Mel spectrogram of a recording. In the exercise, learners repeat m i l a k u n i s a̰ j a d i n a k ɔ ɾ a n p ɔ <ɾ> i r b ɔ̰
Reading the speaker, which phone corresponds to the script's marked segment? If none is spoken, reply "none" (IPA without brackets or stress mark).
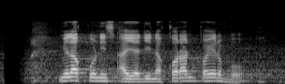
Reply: none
